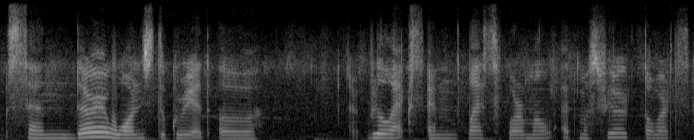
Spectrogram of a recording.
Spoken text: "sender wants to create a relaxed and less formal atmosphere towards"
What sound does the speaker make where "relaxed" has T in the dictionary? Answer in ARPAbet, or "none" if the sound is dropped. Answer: none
